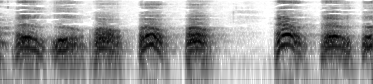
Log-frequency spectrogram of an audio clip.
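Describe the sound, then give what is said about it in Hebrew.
A man, a world-champion animal-sound imitator performing on a radio broadcast, imitates a dog barking: a rapid run of five harsh woofs, a short pause, then two more, loud, with no other talk. “איזה עוד קולות? כלב? יאללה, כלב.”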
